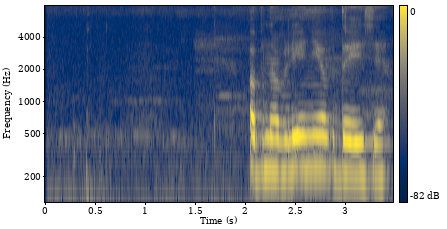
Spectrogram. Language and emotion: Russian, neutral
